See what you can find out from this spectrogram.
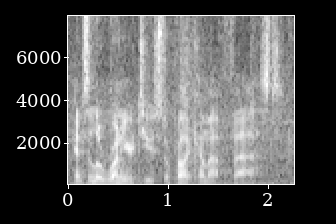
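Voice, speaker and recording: A man's voice: fairly low pitch, steady tone, racing, over music. A man hosting a casual, joking food-challenge interview, speaking as the interviewer. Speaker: host interviewer.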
